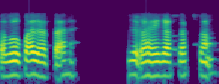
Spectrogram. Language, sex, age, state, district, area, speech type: Hindi, female, 45-60, Bihar, Vaishali, rural, conversation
